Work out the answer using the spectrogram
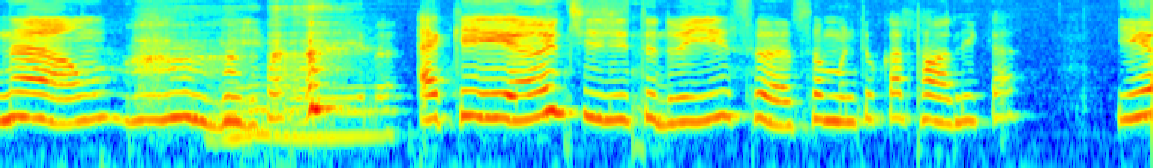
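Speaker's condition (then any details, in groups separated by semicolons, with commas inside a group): Cerebral palsy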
